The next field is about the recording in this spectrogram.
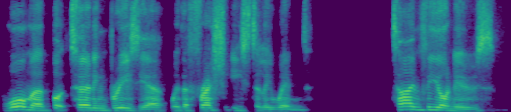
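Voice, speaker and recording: A synthetic voice assistant with a generic northern English accent, reading responses in an even, scripted way. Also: medium pitch, normal speed, no echo.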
